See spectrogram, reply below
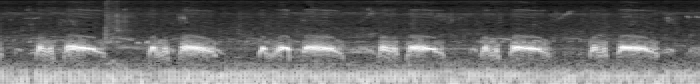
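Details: Live decoy spotted dove and a wild dove being lured in: a steady series of hollow, two-part coos, a short note then a drawn-out one, repeating roughly once a second for seven seconds against a low rumbling background.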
